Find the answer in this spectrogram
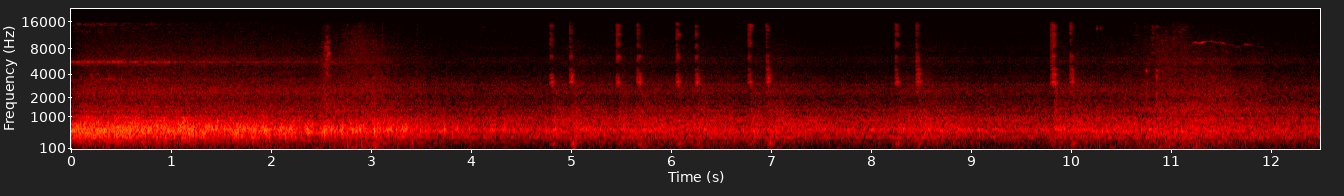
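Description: Near silence with faint handling sounds: a soft rustle for the first few seconds, then scattered faint clicks as the oscilloscope controls are worked to change the time base.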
